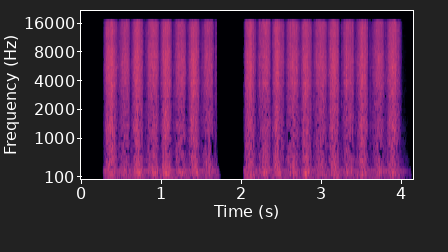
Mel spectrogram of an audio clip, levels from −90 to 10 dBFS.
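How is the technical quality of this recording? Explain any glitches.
There is one glitch, a skip in the audio. Compressed frames skipped at 1.69 s: several whole frames, which sound like about 26.1 ms each, never reach the output, so the sound leaps forward roughly 0.3 s, pointing to around ten lost frames.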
